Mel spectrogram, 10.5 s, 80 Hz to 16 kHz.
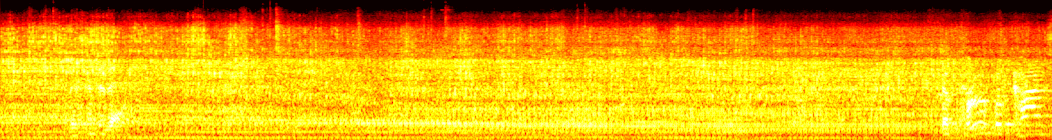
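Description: A 1911 Curtiss Pusher's engine and propeller run steadily at an airshow, a continuous droning roar with broad noise throughout, slightly rising near the end, with crowd voices mixed in underneath.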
